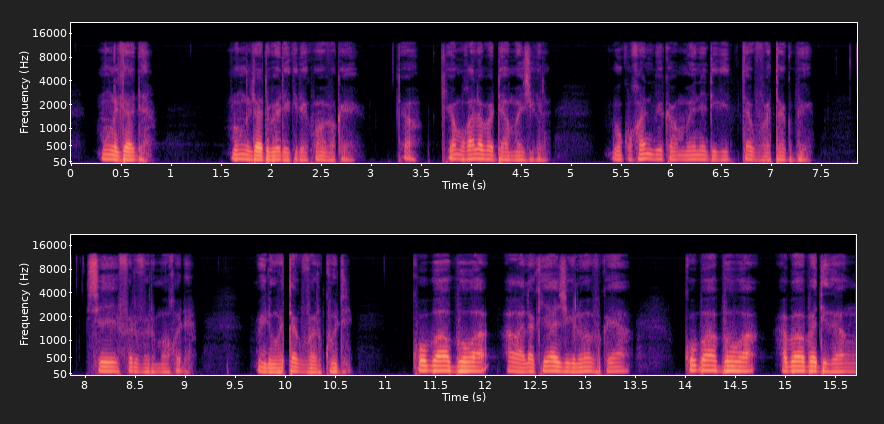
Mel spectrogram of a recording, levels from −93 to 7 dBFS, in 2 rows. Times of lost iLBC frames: none

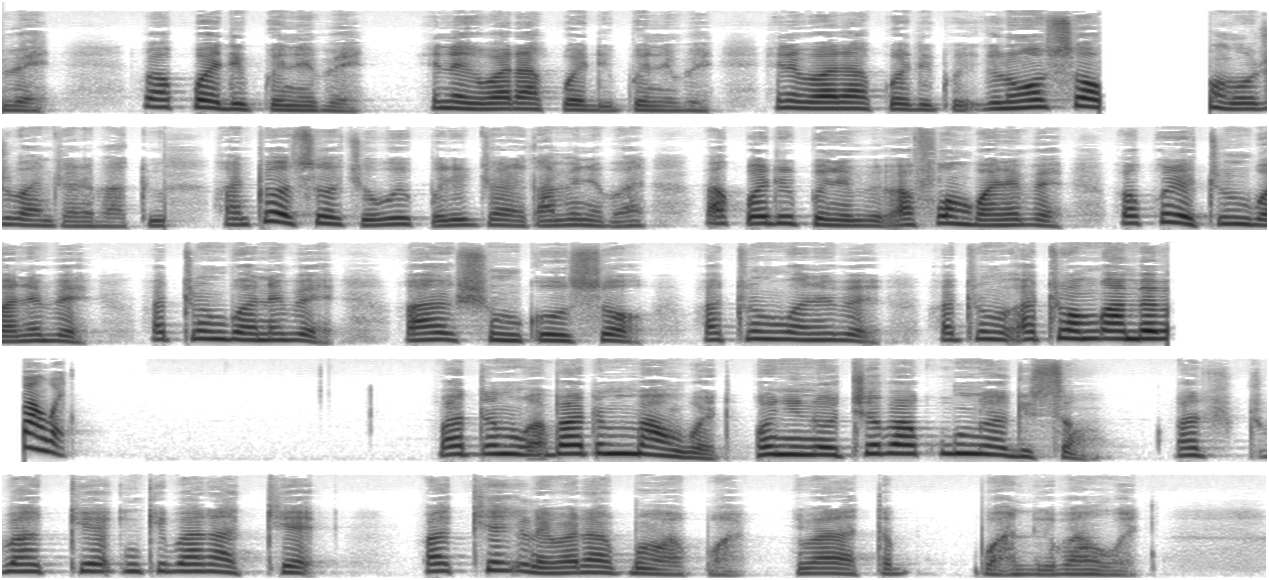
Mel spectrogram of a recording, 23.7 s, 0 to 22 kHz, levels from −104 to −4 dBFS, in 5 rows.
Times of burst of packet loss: none

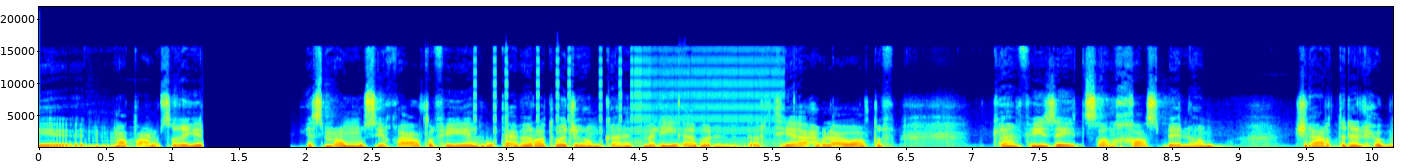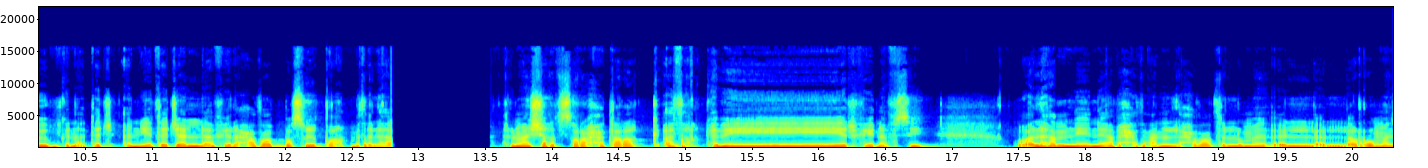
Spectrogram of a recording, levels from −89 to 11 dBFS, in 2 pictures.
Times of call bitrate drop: none

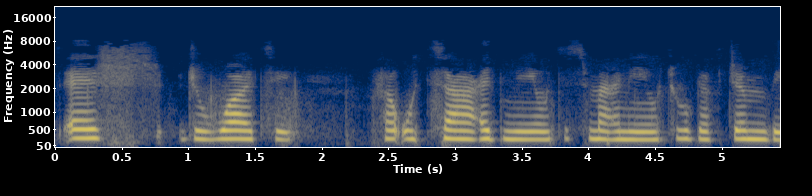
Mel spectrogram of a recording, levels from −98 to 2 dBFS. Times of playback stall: none

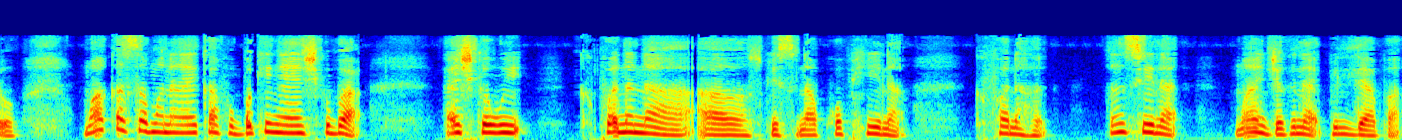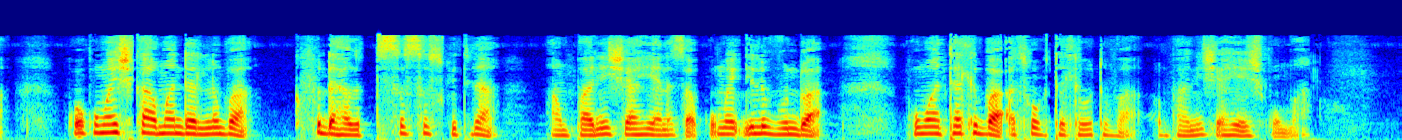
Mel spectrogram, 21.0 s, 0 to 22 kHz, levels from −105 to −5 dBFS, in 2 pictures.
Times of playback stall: none

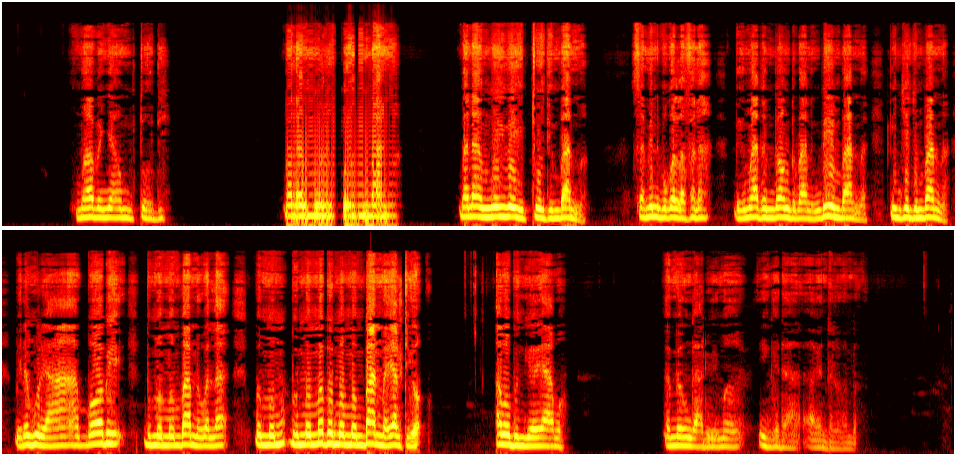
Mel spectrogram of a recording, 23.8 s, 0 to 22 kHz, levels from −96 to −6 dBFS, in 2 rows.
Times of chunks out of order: none

